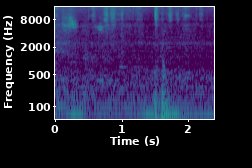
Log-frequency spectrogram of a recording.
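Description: Pen or pencil scratching on paper during a class 5 math lesson, faint and close, with a few soft strokes and a slightly louder burst midway, no talking.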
